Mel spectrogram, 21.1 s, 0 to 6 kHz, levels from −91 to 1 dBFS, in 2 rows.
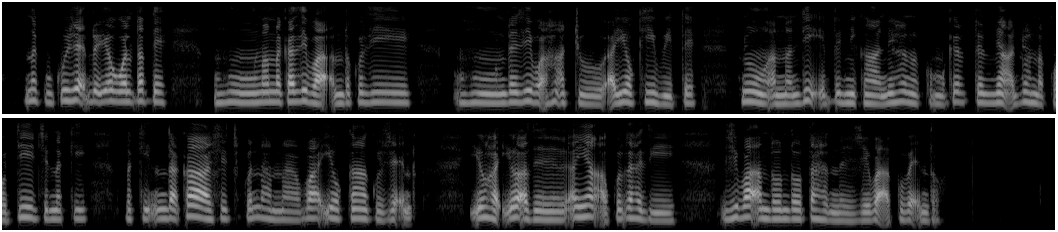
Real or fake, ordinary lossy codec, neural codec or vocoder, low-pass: real; none; none; 5.4 kHz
